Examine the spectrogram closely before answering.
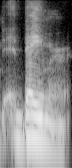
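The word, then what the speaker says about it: Beymer: and then you had playing tony was richard baimer yeah i pronounced it yes beamer and and did they not get along what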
